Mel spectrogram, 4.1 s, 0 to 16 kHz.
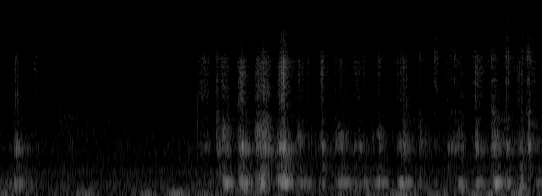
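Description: A wooden stylus scratches a blossom branch into the top of a flat, black-coated scratch-art paper card, held flat by the other hand. Soft, dry rubbing and scraping strokes begin faintly, then turn denser and louder after about a second and a half. A quick run of short, raspy scratches follows, with a low papery body around 250 Hz.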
